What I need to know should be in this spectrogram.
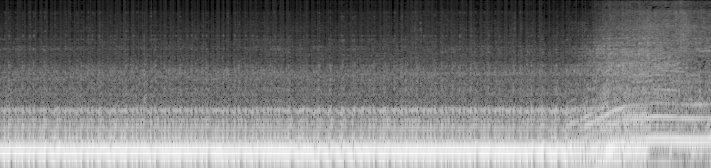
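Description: A snowmobile engine idles with a steady, throbbing rumble close by.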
